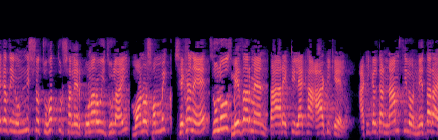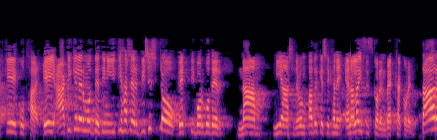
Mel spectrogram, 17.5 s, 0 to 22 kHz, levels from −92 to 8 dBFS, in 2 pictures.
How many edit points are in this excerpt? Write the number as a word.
zero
